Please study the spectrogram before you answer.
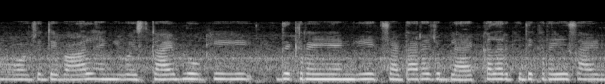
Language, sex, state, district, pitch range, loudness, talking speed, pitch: Hindi, female, Chhattisgarh, Bilaspur, 235-245 Hz, -13 LUFS, 220 wpm, 240 Hz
